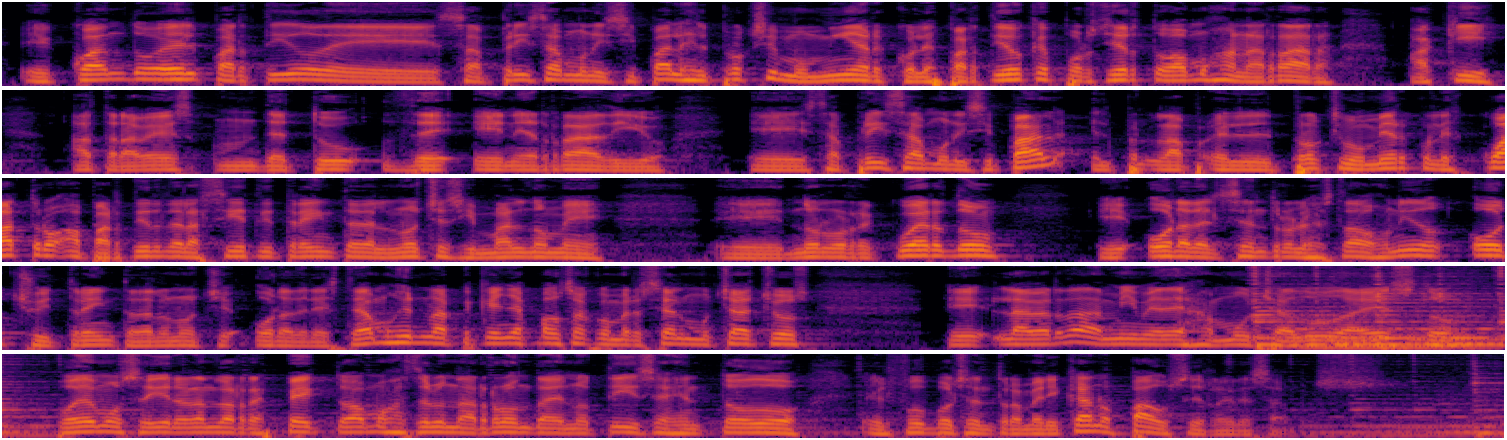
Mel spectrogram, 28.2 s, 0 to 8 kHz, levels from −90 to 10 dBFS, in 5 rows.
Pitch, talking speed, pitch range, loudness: 125 Hz, 230 wpm, 110-140 Hz, -25 LUFS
